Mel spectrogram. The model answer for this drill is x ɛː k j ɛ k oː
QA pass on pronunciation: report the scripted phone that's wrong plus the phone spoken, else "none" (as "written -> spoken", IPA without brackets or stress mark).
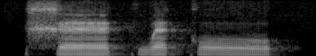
j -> w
